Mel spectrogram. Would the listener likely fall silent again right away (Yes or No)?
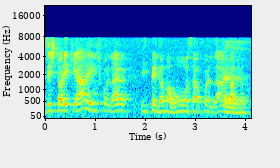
Yes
